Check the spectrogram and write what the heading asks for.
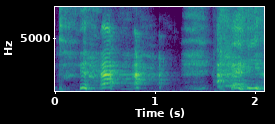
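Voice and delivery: loud, high burst of laughter; big laugh. Real, not acted. To a viewer questioning her house, loud laughter.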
